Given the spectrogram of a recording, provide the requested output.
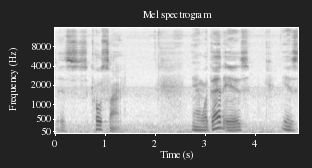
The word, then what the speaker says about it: cosine: it's shortened to cos but don't call it costs is cosine and what that is is the adjacent side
